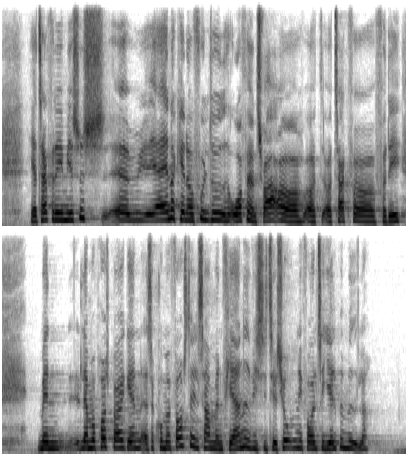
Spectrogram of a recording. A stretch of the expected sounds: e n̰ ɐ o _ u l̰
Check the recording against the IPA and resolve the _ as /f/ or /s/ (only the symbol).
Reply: f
